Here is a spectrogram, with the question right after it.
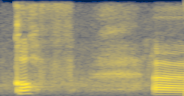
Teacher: the K sound in the back of the throat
